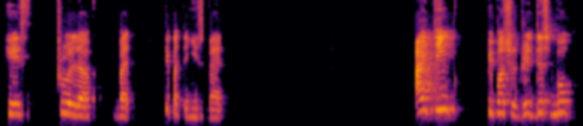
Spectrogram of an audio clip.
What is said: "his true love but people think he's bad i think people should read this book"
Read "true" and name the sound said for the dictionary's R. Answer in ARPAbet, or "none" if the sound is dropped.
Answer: R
